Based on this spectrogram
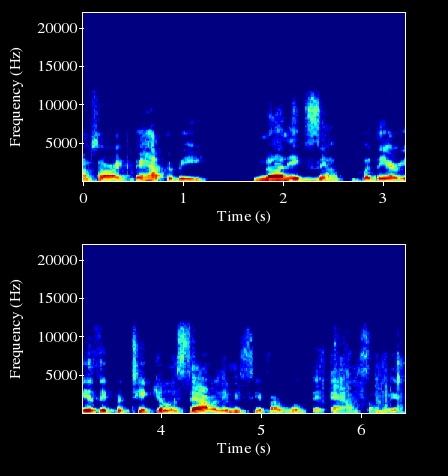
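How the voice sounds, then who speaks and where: Fairly quick speech from a woman at medium pitch, dark and mellow in tone, with ordinary pitch variation and big swings in loudness. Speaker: HR consultant presenter. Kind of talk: webinar presentation.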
